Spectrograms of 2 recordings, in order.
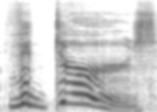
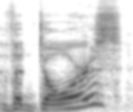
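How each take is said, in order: First: The vowel is a mushy 'er' sound. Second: The vowel is a clear 'or' sound. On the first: The speaker calls it wrong. "pronouncing them wrong" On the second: The speaker calls it right. "instead of The Doors"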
